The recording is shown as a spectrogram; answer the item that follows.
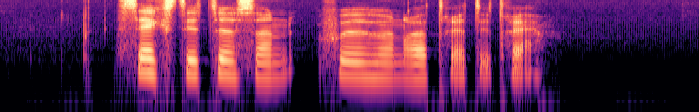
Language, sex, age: Swedish, female, 17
